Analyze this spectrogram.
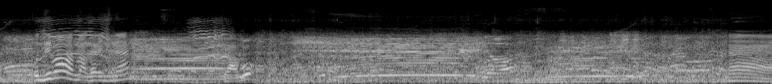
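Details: Cattle at Pasar Wage livestock market in Panggul, Trenggalek, Indonesia: a series of drawn-out, wavering moos, rising and falling in pitch, with a steady long low call in the middle, over constant market chatter and crowd noise.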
